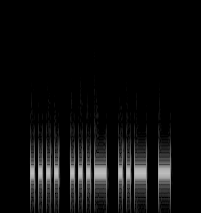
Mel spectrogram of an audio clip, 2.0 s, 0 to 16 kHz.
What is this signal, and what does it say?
Morse code, heard as a keyed tone, about 30 wpm, 700 Hz. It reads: HVUT
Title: Four Challenging Letter-Number Combinations 30wpm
